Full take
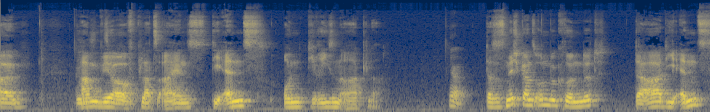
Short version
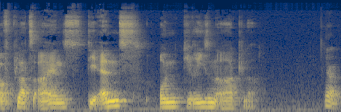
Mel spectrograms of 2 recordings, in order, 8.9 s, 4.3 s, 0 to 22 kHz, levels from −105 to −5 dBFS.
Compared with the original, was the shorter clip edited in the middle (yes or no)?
no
